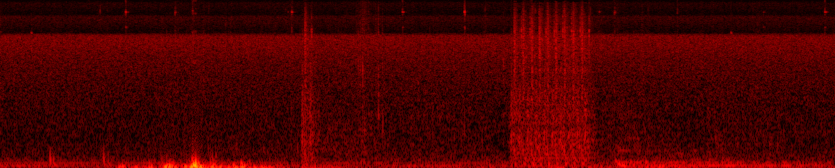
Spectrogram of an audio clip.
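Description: Gunfire in a Rainbow Six Siege team deathmatch on the Kafe Dostoyevsky map, heard as a faint distant burst of rapid shots after a couple of muffled thumps, low in level beneath a quiet game background with no voices.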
